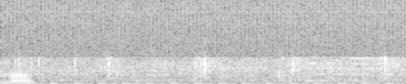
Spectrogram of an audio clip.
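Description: A steady low buzz pulsing about a dozen times a second, typical of electrical hum on an old TV tape recording, with a faint background hiss.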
